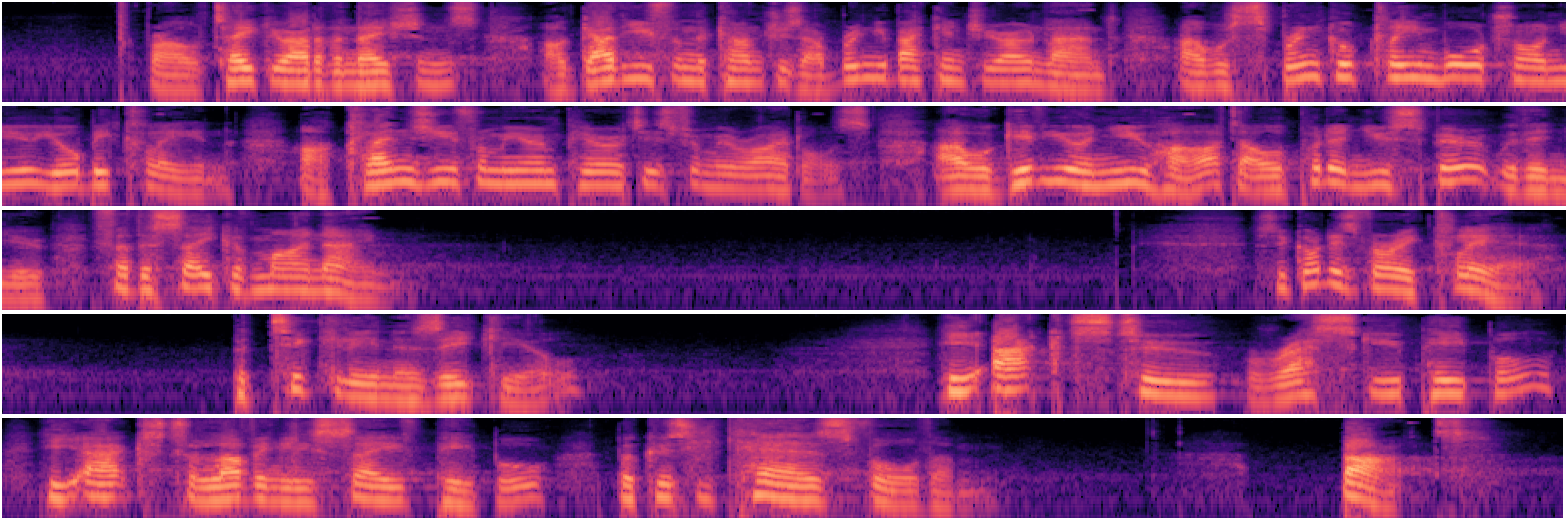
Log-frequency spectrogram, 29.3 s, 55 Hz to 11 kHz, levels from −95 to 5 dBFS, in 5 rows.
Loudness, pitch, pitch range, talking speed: -23 LUFS, 165 Hz, 135-185 Hz, 190 wpm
